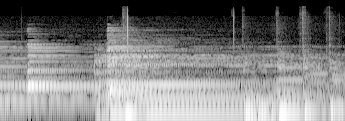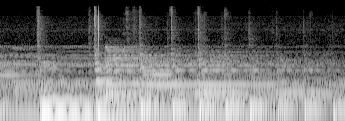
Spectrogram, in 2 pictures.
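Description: Upright double bass played pizzicato, its low plucked notes moving under a piano accompaniment playing sustained chords and melody.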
